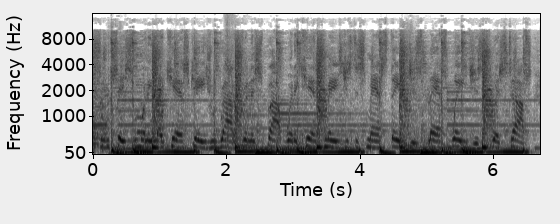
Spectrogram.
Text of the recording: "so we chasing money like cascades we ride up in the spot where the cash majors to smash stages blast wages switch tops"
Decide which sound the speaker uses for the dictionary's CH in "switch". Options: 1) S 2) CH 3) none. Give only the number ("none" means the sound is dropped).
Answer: 1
